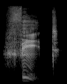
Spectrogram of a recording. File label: Gps Voice, Male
